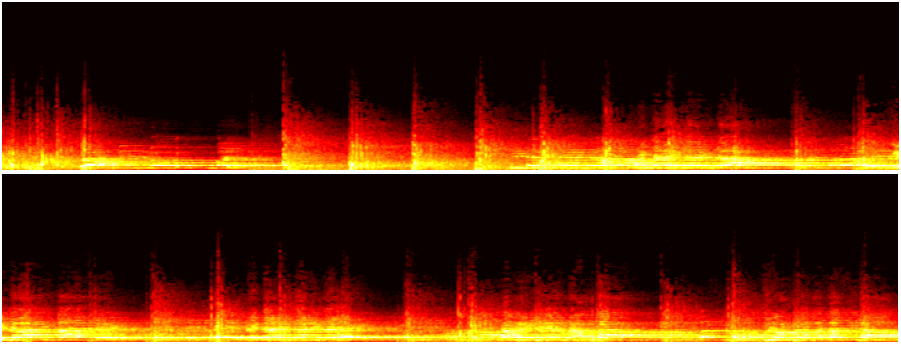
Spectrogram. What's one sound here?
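A group of young men chant loudly in unison in an echoing hall.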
